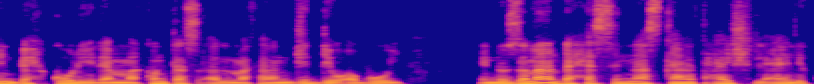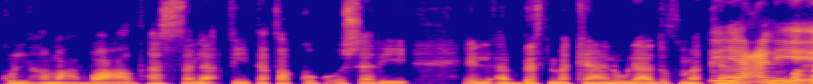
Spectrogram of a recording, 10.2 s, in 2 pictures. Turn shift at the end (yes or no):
yes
